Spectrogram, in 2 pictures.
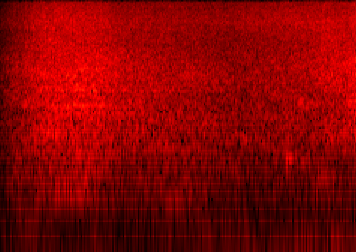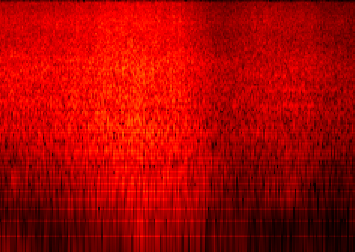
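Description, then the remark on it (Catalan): Ocean waves wash in and out in slow, steady surges, a broad hissing roar that swells to a peak and then recedes, with no voices. “El diable es va treure de sota la capa un gran cargol de mar i va dir: posa-te'l a l'orella i sentiràs el ritme de les ones del mar.”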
